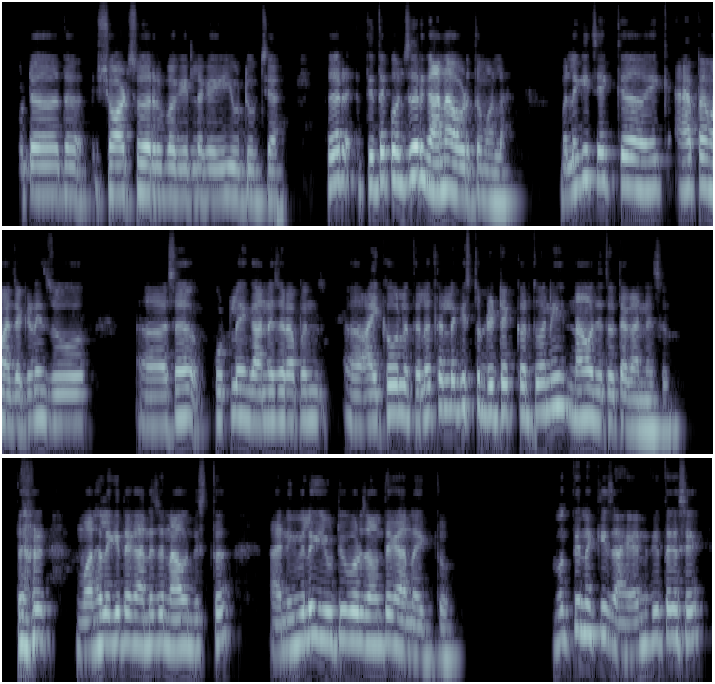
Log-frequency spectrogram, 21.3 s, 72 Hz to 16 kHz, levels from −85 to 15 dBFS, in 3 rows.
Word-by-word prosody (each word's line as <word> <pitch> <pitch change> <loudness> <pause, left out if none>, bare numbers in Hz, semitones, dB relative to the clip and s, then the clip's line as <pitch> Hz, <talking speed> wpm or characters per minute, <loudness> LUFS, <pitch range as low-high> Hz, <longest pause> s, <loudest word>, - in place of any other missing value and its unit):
कुठं 160 +1 +1
द - - -2 0.3
शॉट्सवर 165 0 +3
बघितलं 150 0 -2
काही 150 +1 -3
YouTubeच्या, 145 -1 -5 0.5
तर 220 +2 +3 0.2
तिथं 200 +2 +3
कोणचं 220 +1 +4
जर 250 - +10
गाणं 180 +1 +8
आवडतं 155 -2 +3
मला 135 -2 -3 0.6
मग - - -7
लगेच 225 +5 -2
1 215 -1 -1
अ, 190 -2 +5
1 180 +1 -4
ॲप 185 +2 0
आहे 190 - +3
माझ्याकडे 160 +2 -1
जो 160 -1 -4 1.0
असं 180 +4 +1 0.2
कुठलंही 180 +2 -2
गाणं 165 0 +1
जर 165 0 +1
आपण 170 0 -4 0.3
अ, 155 -3 -5
ऐकवलं 190 +4 +2
त्याला 180 +3 0
तर - - +3
लगेच 220 +1 -2
तो 230 - -1
डिटेक्ट 200 +1 0
करतो 190 +1 -1
आणि 225 +3 +1 0.2
नाव 180 +1 +4
देतो 160 -1 -3
त्या 150 - -2
गाण्याचं. 135 -1 -2 0.6
तर 210 +3 +3 0.4
मला 165 +3 +2
लगेच 195 +1 +2
त्या 195 - +2
गाण्याचं 185 +1 0
नाव 170 +1 +3
दिसतं 185 +5 -5 0.5
आणि 165 +3 -4
मी 195 +2 0
लगेच 220 -1 +2
YouTubeवर 205 0 +3
जाऊन 185 0 0
ते 195 - +3
गाणं 160 -3 +1
ऐकतो 135 -1 -8 1.1
मग 210 +1 -6
ते 260 - 0
नक्कीच 230 -4 -1
आहे. 155 -3 -2
आणि 180 +4 -5
तिथं 205 +1 0
कसं 205 -1 -2
आहे 215 - -6
180 Hz, 175 wpm, -21 LUFS, 160-200 Hz, 1.1 s, जर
